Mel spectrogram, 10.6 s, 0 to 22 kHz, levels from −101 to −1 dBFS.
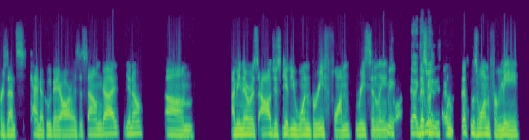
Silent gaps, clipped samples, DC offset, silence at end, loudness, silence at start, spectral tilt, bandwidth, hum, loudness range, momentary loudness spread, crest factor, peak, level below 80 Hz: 0.53-0.57 s, 2.39-2.46 s, 2.86-3.28 s, 3.89-4.60 s, 7.05-7.09 s, 9.16-9.20 s; under 0.1%; under 0.1%; 0.2 s; -23 LUFS; 0 s; -6.5 dB/octave; 11 kHz; none; 2 LU; 7 LU; 14 dB; -8 dBFS; -56 dBFS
